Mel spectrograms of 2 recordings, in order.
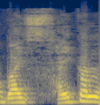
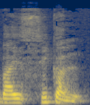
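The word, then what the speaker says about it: bicycle: जैसे वाई सिकल, इसको बाइसाइकल नहीं, बाइसिकल। ठीक है ना। ये हमेशा याद रखना। इसी प्रकार से इनका उच्चारण होता है।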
